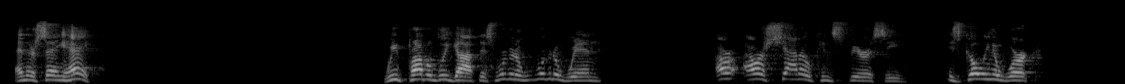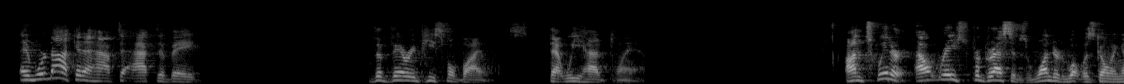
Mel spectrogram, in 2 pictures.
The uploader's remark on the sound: If the audio sucks, blame the program Soundtrap.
